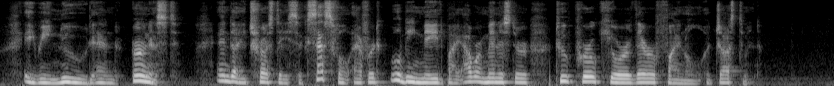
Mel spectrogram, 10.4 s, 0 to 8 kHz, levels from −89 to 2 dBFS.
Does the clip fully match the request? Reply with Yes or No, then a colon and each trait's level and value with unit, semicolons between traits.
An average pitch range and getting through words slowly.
Yes: average, 3.4 semitones; slow, 120 wpm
